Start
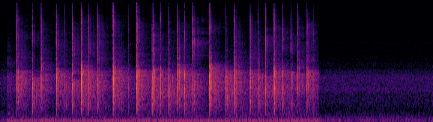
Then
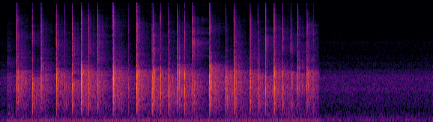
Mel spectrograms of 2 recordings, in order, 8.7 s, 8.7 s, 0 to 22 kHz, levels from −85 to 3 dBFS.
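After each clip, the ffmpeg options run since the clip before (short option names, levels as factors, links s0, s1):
-af "lowshelf=f=75:g=-6.5,volume=1.41"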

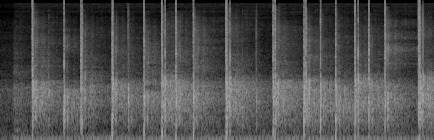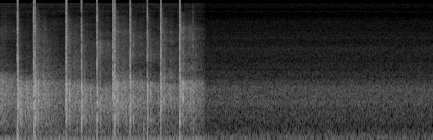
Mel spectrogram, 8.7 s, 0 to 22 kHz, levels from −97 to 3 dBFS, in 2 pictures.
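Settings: -af "aeval=exprs='(mod(5.01*val(0)+1,2)-1)/5.01':c=same"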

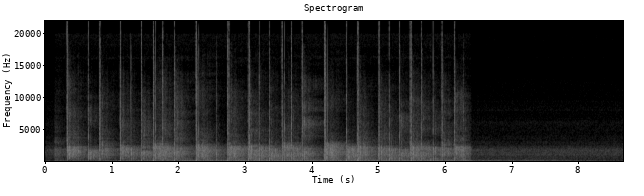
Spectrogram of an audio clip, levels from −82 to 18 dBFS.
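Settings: -filter_complex "[0:a]acrossover=split=270[s0][s1];[s0]dynaudnorm=f=360:g=9:m=3.55[s2];[s2][s1]amix=inputs=2:normalize=0,alimiter=limit=0.106:level=0:latency=1:release=51"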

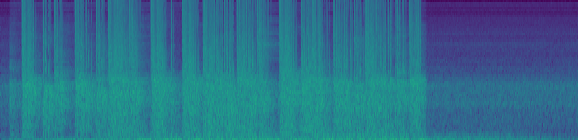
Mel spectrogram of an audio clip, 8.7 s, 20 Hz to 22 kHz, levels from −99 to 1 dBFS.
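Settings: -af "aeval=exprs='(mod(37.6*val(0)+1,2)-1)/37.6':c=same,volume=1.68"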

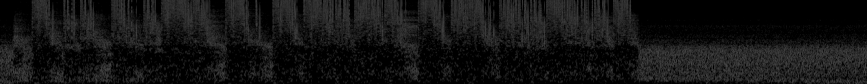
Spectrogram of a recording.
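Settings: -af "afftfilt=real='re*lt(hypot(re,im),0.01)':imag='im*lt(hypot(re,im),0.01)':win_size=1024:overlap=0.75,flanger=delay=5.4:depth=10:regen=81:speed=1.8:shape=sinusoidal,volume=2.99"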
